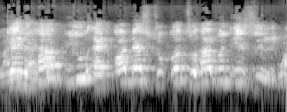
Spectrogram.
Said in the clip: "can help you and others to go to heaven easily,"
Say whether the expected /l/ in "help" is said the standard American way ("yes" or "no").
yes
